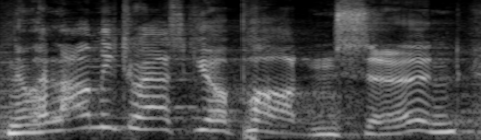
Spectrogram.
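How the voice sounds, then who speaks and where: A man acting an excitable, theatrical old miser in a live radio play, exclaiming and repeating his phrases. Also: high voice, normal speed, music in the background. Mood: jovial, generous. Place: stage before a live audience.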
